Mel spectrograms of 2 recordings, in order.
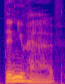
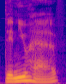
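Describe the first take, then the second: No difference in how they are said.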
